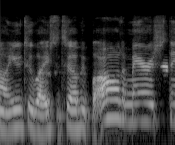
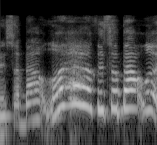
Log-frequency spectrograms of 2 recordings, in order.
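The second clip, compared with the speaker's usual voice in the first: screaming, very high, pitch climbing; 10 semitones higher, 7 dB louder than usual. Retelling a video of a woman yelling about love: imitating someone screaming. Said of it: "she's just screaming".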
